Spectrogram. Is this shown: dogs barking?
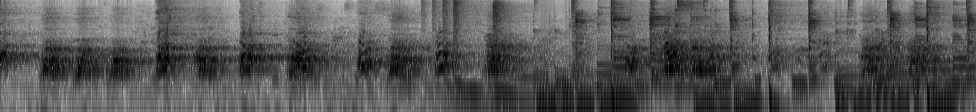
yes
